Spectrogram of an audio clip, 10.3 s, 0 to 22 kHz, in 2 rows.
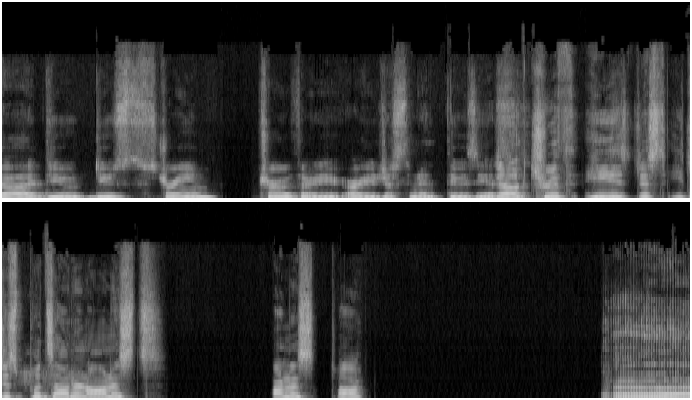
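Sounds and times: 
speech: 0.0s - 6.4s, 7.2s - 8.0s, 9.6s - 10.0s
loud sustained burp with low steady rumbling tone: 9.6s - 10.3s.

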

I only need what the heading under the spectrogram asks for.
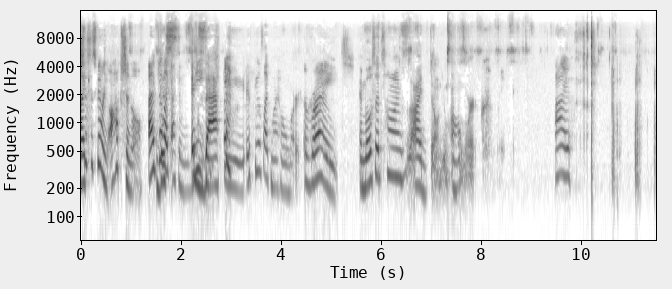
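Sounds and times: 
speech: 0.0s - 8.4s, 9.5s - 10.8s
person chewing raw carrots near a microphone: 9.9s - 11.4s.

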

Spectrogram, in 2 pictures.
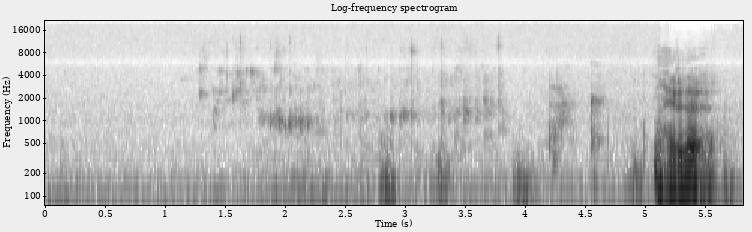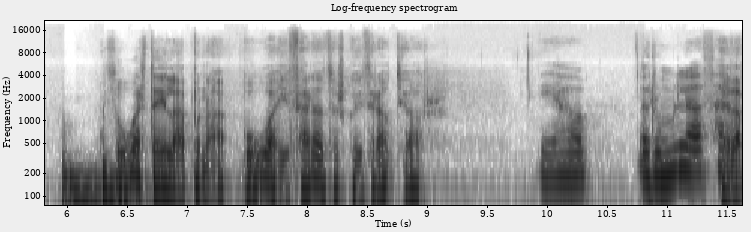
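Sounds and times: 
tea pouring into a cup: 1.3s - 3.9s
speech: 5.2s - 5.7s, 6.4s - 9.2s, 9.9s - 11.6s.

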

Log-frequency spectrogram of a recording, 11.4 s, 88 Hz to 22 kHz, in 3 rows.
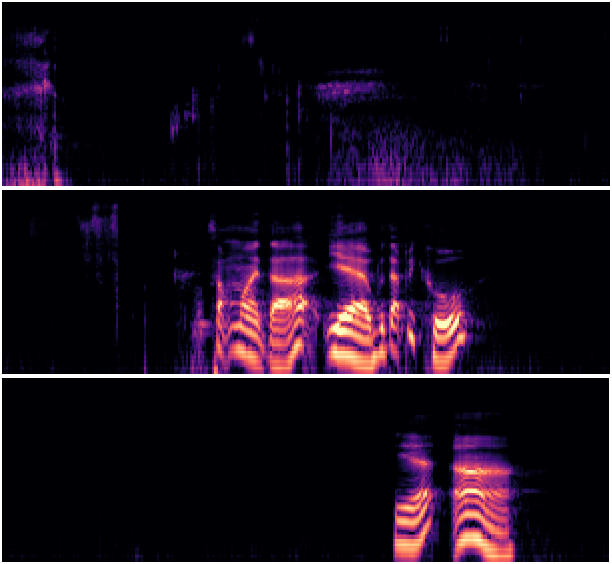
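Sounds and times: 
crunchy chewing of crab: 0.0s - 0.4s, 1.1s - 2.0s, 2.6s - 5.0s
speech: 5.1s - 6.8s, 10.0s - 10.9s.

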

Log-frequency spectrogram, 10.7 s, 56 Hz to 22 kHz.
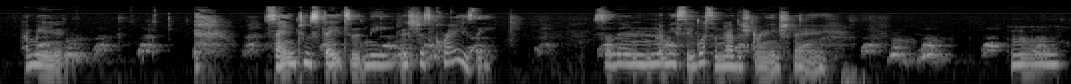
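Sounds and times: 
speech: 0.2s - 0.8s, 2.6s - 5.0s, 6.0s - 8.5s, 10.1s - 10.7s
dogs barking: 0.3s - 1.7s, 2.4s - 5.6s, 6.6s - 7.5s, 8.6s - 10.1s.

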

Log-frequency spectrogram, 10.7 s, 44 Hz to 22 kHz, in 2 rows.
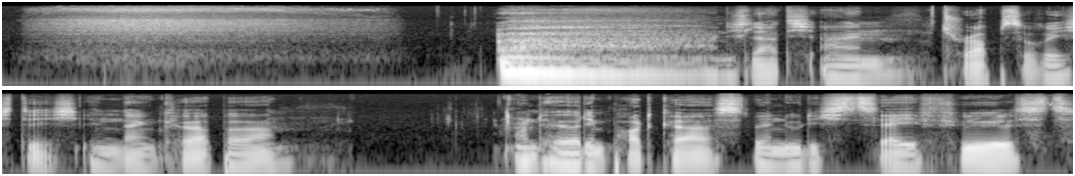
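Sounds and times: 
deep breath drawn in slowly: 0.0s - 3.6s
speech: 3.6s - 6.9s, 7.9s - 10.7s.

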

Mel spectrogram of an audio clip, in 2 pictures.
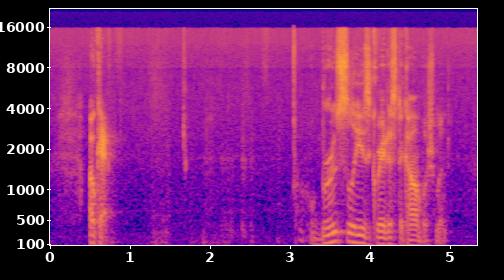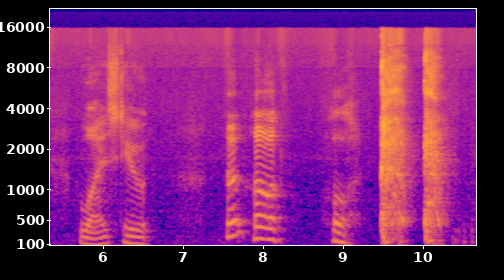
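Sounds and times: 
speech: 0.5s - 0.9s, 3.3s - 5.1s, 5.7s - 6.6s, 7.5s - 9.7s
person with a lingering cough coughing while recovering from illness: 9.4s - 10.4s.

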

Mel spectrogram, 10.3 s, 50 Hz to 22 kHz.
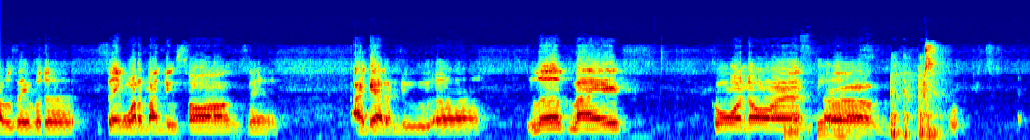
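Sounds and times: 
speech: 0.0s - 6.4s, 7.1s - 9.6s
person clearing throat: 7.8s - 9.6s.

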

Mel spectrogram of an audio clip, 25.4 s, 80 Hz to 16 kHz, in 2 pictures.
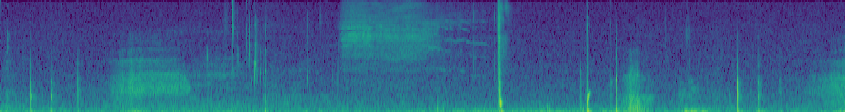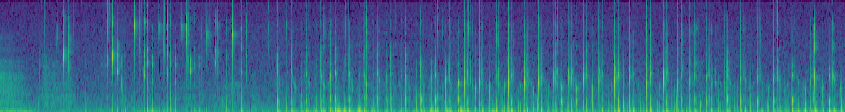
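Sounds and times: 
vaping hisses of drawing and exhaling: 5.1s - 7.0s
dense fast crackle and popping: 13.6s - 25.3s.

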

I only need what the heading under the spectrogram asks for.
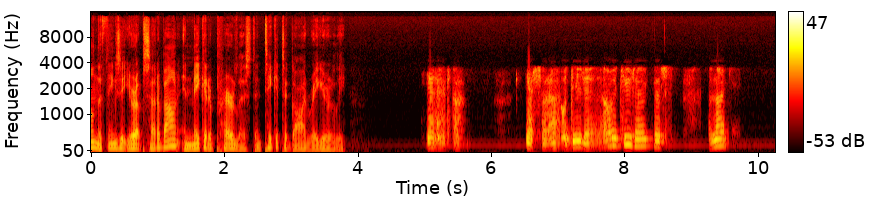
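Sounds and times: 
speech: 0.0s - 3.9s, 5.0s - 5.6s, 6.5s - 9.7s
thin steady telephone line hum: 0.0s - 10.2s
narrow-band telephone voice breaking up: 5.0s - 5.7s, 6.4s - 9.8s.

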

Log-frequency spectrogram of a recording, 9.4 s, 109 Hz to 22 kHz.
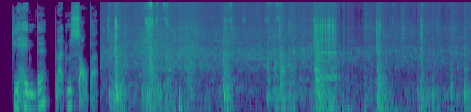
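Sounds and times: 
speech: 0.2s - 2.9s
outdoor traffic noise: 2.0s - 9.4s
solar-powered public trash bin flap opened by foot pedal: 2.1s - 3.7s, 4.4s - 8.6s
mechanical scraping: 2.1s - 9.2s.

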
